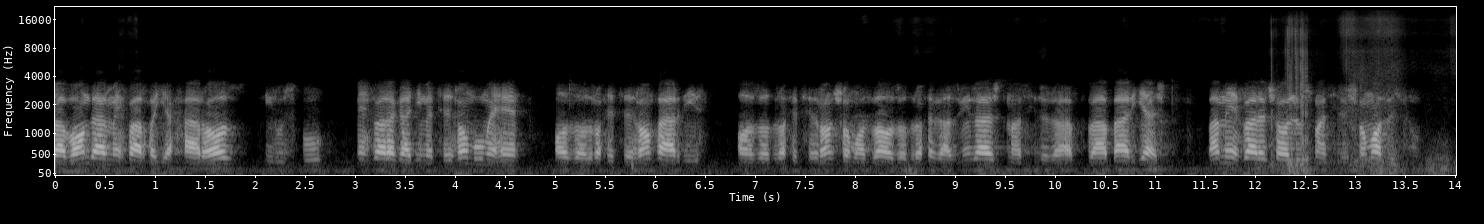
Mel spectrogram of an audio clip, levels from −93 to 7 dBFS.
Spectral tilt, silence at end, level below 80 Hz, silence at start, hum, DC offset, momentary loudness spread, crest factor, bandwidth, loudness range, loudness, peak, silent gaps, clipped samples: -3.5 dB/octave; 0.4 s; -70 dBFS; 0 s; none; under 0.1%; 14 LU; 18 dB; 19 kHz; 2 LU; -32 LUFS; -14 dBFS; none; under 0.1%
